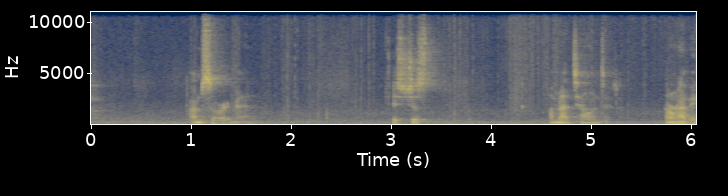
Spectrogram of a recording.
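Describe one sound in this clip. A young man speaks calmly nearby, in short phrases.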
